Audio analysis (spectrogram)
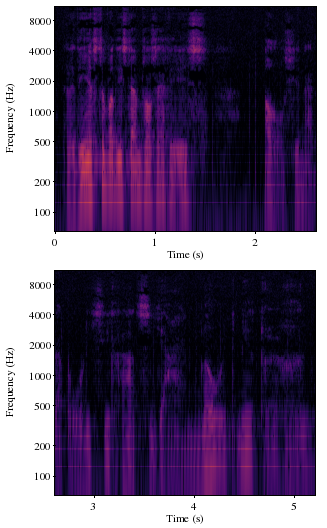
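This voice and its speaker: A man's voice: deep voice, wildly swooping pitch, moderate pace, vocal fry, dark tone, husky, full character voice. An actor playing a tough, impatient and shrewd male private detective in a radio drama, commanding and full of pointed questions. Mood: grim, subdued. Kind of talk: radio drama acting in Dutch.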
